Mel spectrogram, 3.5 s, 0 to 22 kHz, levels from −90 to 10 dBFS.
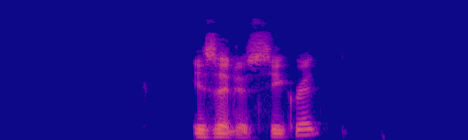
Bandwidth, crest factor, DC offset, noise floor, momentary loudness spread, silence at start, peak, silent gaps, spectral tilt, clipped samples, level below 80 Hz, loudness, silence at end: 13 kHz; 24 dB; under 0.1%; under -90 dBFS; 10 LU; 1.45 s; -16 dBFS; none; -3.5 dB/octave; under 0.1%; -78 dBFS; -35 LUFS; 1.15 s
